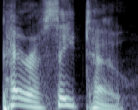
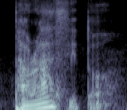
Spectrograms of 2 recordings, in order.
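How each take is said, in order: First: Parasito said PEH-ruh-see-toh, American style; the anglicised parasito with a flat American r; gringo pronunciation. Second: Parasito said pah-RAH-see-toh with a Spanish tapped r; careful Spanish parasito; correct Spanish. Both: Shown as a demonstration. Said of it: "and not parasito".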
